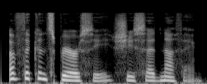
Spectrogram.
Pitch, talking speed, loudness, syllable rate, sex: 190 Hz, 175 wpm, -18 LUFS, 5.4 syllables/s, female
